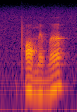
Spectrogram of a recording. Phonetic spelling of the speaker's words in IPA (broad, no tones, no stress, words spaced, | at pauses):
pʼɒmɛbɜ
